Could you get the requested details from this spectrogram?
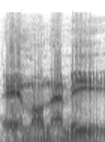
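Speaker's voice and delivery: very loud, high-pitched, belted cartoon voice. Suggesting how a reporter should talk about skunks: Pepe Le Pew voice. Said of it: "she should totally do this in the Pepe Le Pew voice".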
